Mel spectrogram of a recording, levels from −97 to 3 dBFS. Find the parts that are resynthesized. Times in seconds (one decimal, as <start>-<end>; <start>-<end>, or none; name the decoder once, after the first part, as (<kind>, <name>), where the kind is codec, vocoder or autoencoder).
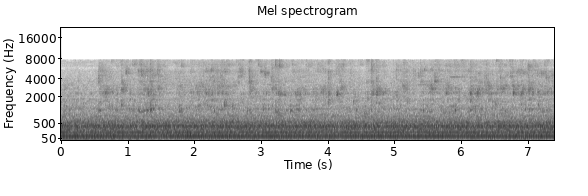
none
